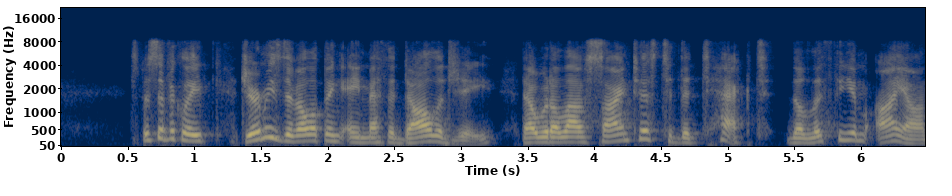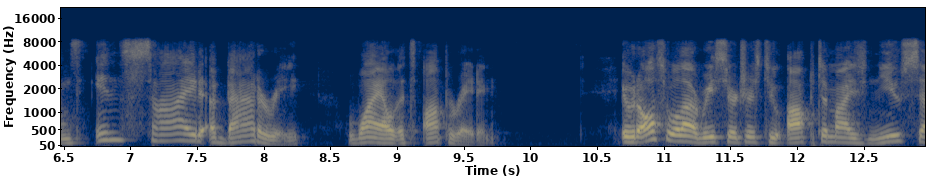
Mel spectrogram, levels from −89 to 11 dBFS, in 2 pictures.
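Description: Throughout the speech, Opus voice compression is plainly audible: nothing survives above 8.3 kHz, and the coarse SILK coding leaves a hoarse, faintly robotic grain, which fits a bitrate near 12 kbps. That grain separates it from a simple low-pass filter, which only dulls.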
